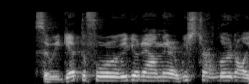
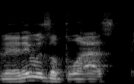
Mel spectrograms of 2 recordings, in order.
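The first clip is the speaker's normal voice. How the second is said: ordinary delivery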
